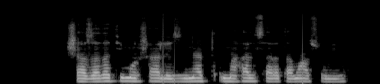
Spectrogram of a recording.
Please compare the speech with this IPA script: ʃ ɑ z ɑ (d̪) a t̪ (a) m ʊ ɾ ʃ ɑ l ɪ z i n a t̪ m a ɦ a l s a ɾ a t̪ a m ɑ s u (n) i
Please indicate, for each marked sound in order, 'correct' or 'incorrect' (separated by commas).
correct, incorrect, correct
